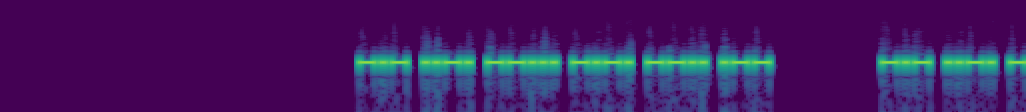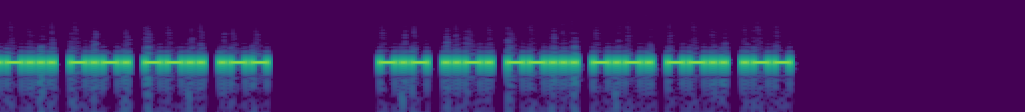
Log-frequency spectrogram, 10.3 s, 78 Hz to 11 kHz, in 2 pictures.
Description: Morse code, heard as a keyed tone, about 44 wpm, 700 Hz. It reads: KF7CZW KF7CZW KF7CZW
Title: USA Call Signs - 6 Characters - Repeated 3x - 45wpm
